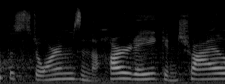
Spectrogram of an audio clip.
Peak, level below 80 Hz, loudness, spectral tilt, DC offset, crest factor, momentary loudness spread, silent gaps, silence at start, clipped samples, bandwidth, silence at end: -18 dBFS; -62 dBFS; -37 LUFS; -3 dB/octave; under 0.1%; 18 dB; 10 LU; none; 0 s; under 0.1%; 15.5 kHz; 0 s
